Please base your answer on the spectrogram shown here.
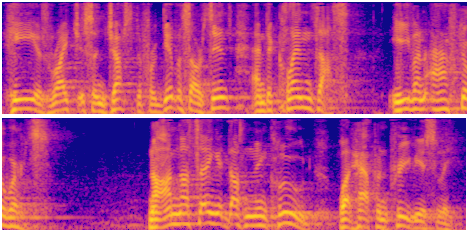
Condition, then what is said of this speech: None; typical speech.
